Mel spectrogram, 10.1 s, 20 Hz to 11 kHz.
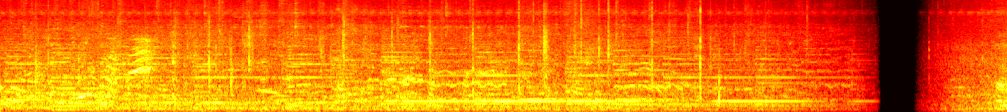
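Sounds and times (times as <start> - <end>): group singing a hymn: 2.9 - 8.4.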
